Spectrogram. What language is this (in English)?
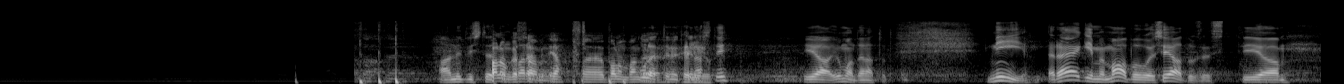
Estonian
